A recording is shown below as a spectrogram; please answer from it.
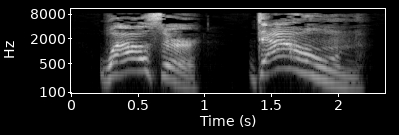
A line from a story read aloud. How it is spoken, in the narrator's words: I shouted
